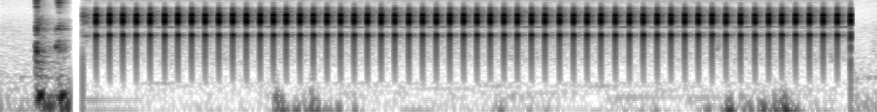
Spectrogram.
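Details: Striped crake (Amaurornis marginalis) giving a long, even run of dry, high ticks, about thirteen per second for nearly four seconds, like a fast-ticking clock.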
